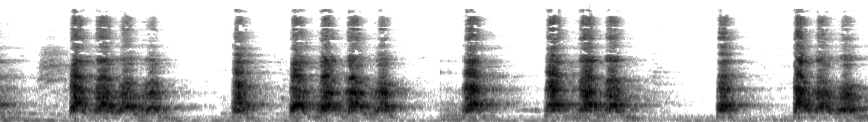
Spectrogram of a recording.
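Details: Bangkaew, a Thai dog breed, gives bursts of rapid barking, several loud woofs run together in each burst, bursts recurring every second or two with brief silences between.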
